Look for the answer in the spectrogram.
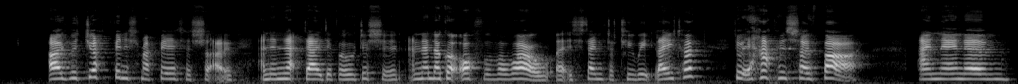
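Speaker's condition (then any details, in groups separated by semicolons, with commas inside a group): Deafness; heavy metal rock indistinct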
